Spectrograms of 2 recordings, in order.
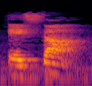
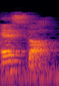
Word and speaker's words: está: So this word is going to be pronounced está, not esta.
